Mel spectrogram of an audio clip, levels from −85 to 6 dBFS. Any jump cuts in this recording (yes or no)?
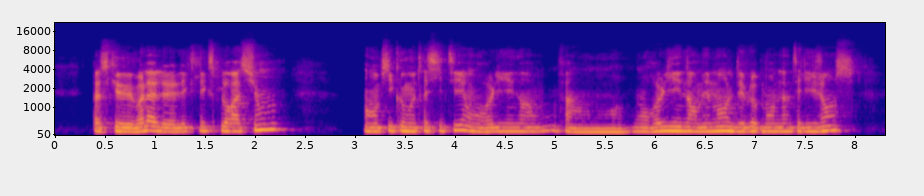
no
